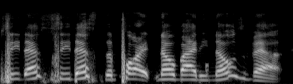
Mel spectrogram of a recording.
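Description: A middle-aged woman telling her life story in conversation, emphatic and lively, acting out the voices of others. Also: on the high side, moderate pace, no room sound, low-quality recording.

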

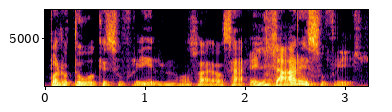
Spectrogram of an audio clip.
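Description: A man's voice: medium pitch, moderate pace, creaky. A man with a Mexican accent, talking casually and earnestly about his faith, rambling with many fillers and tag questions. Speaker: guest sharing his faith.

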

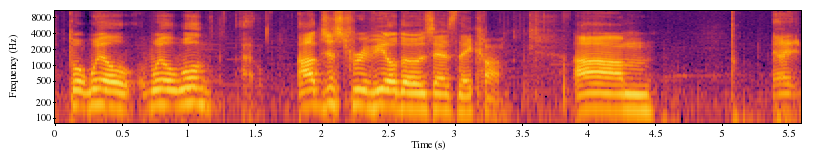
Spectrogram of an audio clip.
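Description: A man hosting a casual podcast, talking haltingly with many fillers and restarts and laughing often. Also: fairly high pitch, bright, forceful tone. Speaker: podcast host.

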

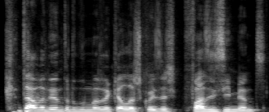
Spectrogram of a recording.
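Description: A man's voice: a little high, little pitch movement, fast talker, warm tone. A young man in casual podcast chat, joking and asking questions. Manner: joking, inquisitive. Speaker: podcast co-host.

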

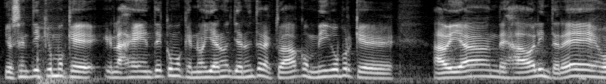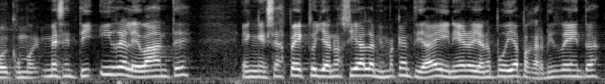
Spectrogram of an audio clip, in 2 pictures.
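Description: A young man with a Venezuelan accent candidly telling a personal story on a podcast, halting and full of slang. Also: high voice, fairly even intonation, a bit bright. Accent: Venezuelan Spanish. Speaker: podcast co-host.

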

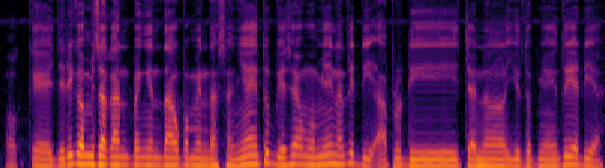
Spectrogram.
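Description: A man's voice: on the high side, fairly even intonation, quick pace, dark tone, clear, resonant tone, dry recording, studio quality. A man hosting a casual podcast chat, teasing his guest and laughing a lot. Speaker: podcast host, radio announcer.

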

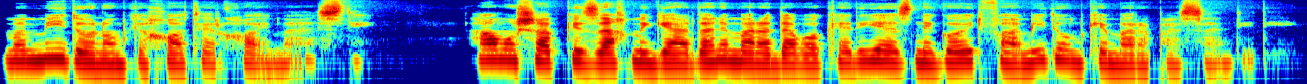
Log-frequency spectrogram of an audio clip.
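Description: A woman's voice: mid-range voice, steady tone, a little mellow, no room sound, studio quality, lightly acted. A woman reading a despairing young woman, pleading.

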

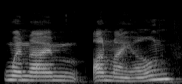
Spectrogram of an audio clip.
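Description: A young woman co-hosting a casual podcast, laid-back and self-deprecating, often trailing off quietly. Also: medium pitch, slow. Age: young adult. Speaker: podcast co-host. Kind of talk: casual chat.

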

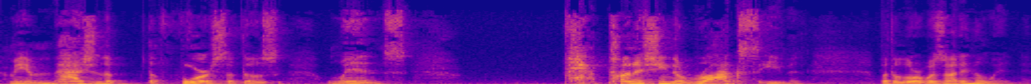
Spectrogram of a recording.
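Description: A man preaching a sermon. He swings from forceful emphasis to a soft, almost whispered hush, and he repeats his phrases. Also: medium pitch, animated, measured pace, husky. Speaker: pastor.

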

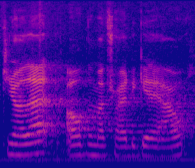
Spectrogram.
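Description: A young woman co-hosts a casual podcast, chatting in a rambling way and filling her sentences with "like". Her voice sits at an ordinary pitch. It rings out in a reverberant room with a long echo and a faint hum. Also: little pitch movement, very fast, fairly bright tone. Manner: chatty, many fillers, rambling retellings. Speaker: podcast co-host. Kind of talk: casual chat.

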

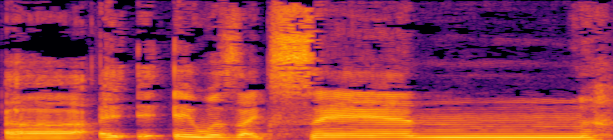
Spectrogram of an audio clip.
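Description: A man's voice: on the high side, steady tone, slow pace, darkish tone, slight background noise. A man from Florida chatting casually and telling anecdotes, slangy and loose with swearing, often restating his point. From Florida, United States. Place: remote call from New York City.

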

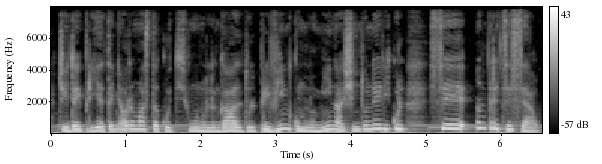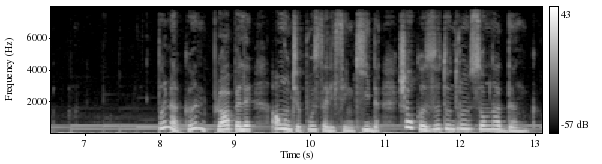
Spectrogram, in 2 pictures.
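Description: A woman reads a children's bedtime story aloud, gentle and soothing. Her voice sits a little high but sounds very dark and mellow, with faint music playing behind her.

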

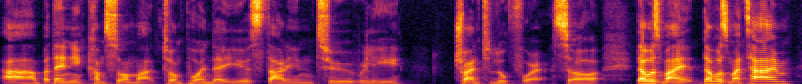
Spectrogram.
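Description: Speaking with an Italian accent, a man in his thirties from Italy gives a casual interview in Australia. His voice is mid-range and clean, with fairly even intonation at normal speed, and his delivery rambles with heavy "like" and "um" use and frequent restarts.

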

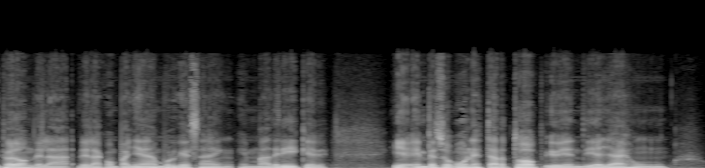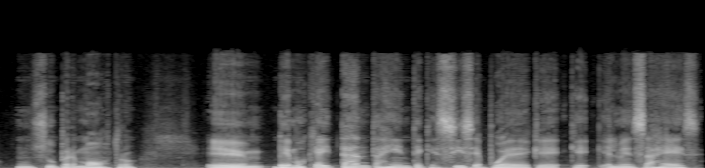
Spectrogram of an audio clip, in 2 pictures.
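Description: A man's voice: mid-range voice, no room sound. Talkative Venezuelan man, very dry sound. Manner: animated, repeats and restarts words, drops voice often. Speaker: guest. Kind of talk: casual interview chat. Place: lives in Madrid.

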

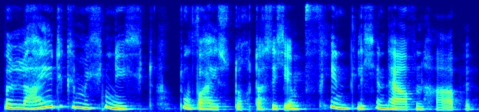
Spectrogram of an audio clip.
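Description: A woman's voice: a little high, expressive, slow pace, warm tone, voice pushed up, exaggerated voice. Woman doing a nasal, whiny hamster. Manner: whiny and snippy. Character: touchy, nervous male hamster.

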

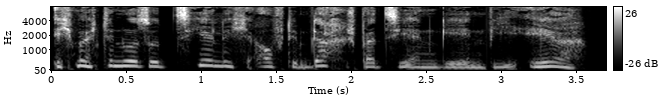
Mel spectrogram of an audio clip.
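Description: A man voicing a lively, bold young boy who talks in an excited, boastful way. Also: sits high, normal speed, creaky, slightly rough, no echo, clean studio sound, pitched above the performer's own voice, heavily acted. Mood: eager.

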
